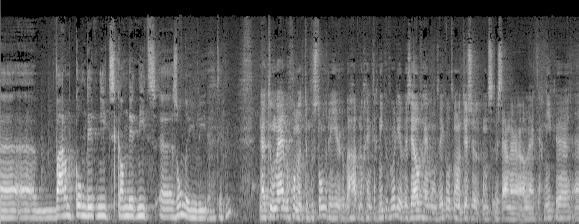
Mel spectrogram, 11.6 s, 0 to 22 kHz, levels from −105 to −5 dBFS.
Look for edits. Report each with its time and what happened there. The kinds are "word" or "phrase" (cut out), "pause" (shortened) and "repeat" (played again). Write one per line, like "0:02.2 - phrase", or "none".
0:09.9 - word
